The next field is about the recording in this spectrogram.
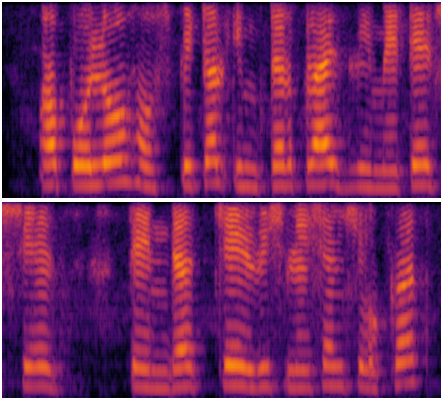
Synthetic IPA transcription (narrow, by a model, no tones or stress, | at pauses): əpoloɦɔspiʈəliɳʈəɾpɾaid͡zlimiʈeɖɕe | t̪eɳɖət͡ɕeʋiɕleɕənɕokət̪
